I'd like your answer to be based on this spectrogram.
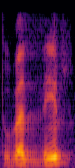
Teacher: الراء ساكنة قبلها مكسور حكمها الترقيق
